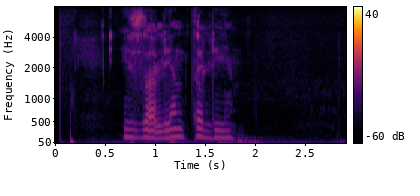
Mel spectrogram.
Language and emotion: Russian, neutral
